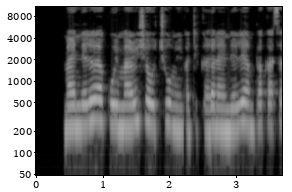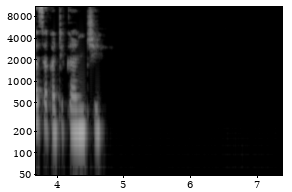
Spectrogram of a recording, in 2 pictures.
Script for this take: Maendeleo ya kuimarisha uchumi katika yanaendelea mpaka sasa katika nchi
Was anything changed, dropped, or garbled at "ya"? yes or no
no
